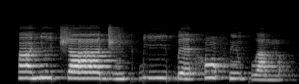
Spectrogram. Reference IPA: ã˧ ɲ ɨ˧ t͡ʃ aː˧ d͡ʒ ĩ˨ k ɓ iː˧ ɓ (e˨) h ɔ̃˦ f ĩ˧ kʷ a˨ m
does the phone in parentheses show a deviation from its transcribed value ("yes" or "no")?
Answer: yes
